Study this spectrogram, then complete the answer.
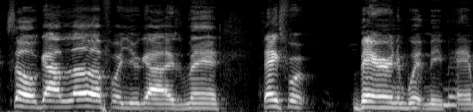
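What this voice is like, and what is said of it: Hoarse, sniffly losing voice. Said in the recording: “The way I'm sounding is like Tony Montana over here. Because my voice, I'm losing my voice ... I got to sniffle it up.”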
